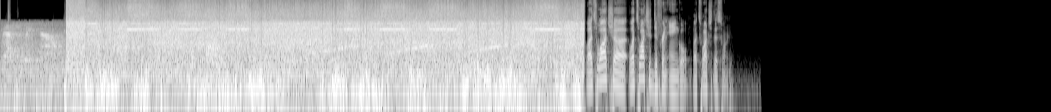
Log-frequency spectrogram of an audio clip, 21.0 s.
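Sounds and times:
explosion in played video footage: 1.3 - 11.7
speech: 11.8 - 14.8.

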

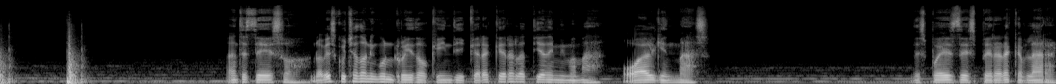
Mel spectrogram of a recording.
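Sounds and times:
slow knocks on house door: 0.0 - 1.0
speech: 2.3 - 7.2, 9.1 - 10.5.

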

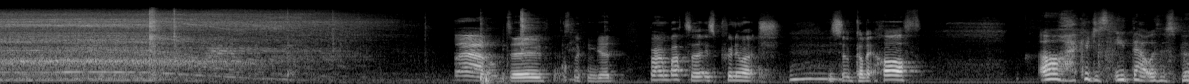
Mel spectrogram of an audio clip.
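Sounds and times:
electric mixer whipping cookie dough: 0.0 - 4.1
speech: 4.6 - 9.3, 10.4 - 11.8.

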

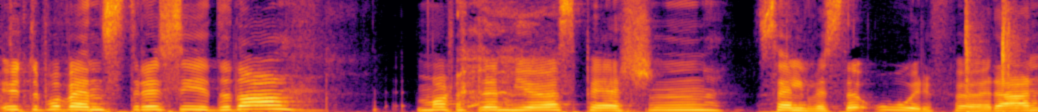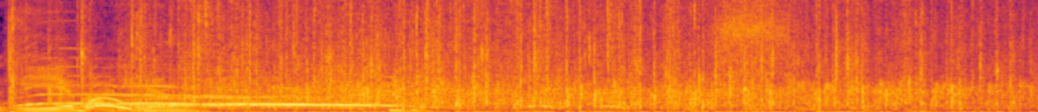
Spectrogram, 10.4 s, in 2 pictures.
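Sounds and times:
speech: 0.0 - 6.4, 7.1 - 7.4
audience applause: 5.2 - 10.3.

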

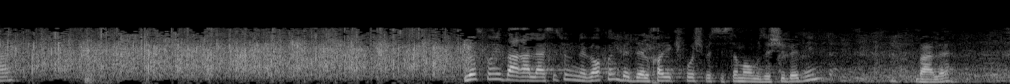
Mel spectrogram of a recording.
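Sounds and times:
audience applause: 0.0 - 5.3
speech: 4.6 - 9.8
laughter: 8.0 - 10.0.

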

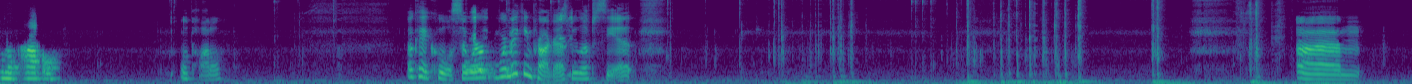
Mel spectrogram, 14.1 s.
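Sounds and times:
speech: 0.0 - 0.7, 1.8 - 2.4, 4.1 - 6.7, 13.0 - 13.7
rapid typing on a computer keyboard: 7.4 - 10.9, 12.4 - 12.8.

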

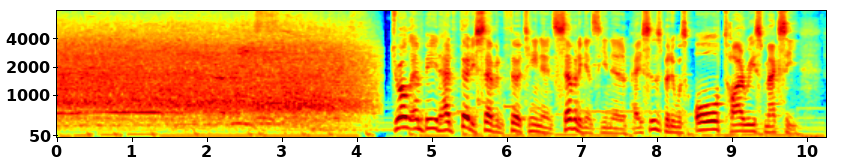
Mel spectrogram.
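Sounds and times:
arena crowd chanting: 0.0 - 4.4
speech: 4.5 - 10.2.

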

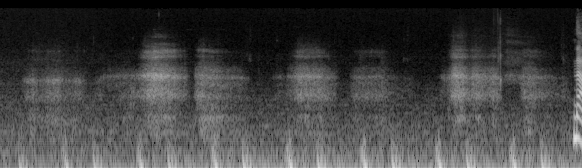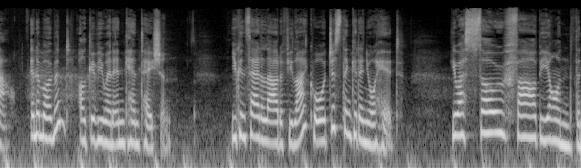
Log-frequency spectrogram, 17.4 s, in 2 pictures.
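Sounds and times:
slow breathing in and out: 0.0 - 12.2, 14.8 - 15.5
soft low thumping: 0.0 - 17.4
speech: 8.6 - 11.4, 12.2 - 14.8, 15.5 - 17.4.

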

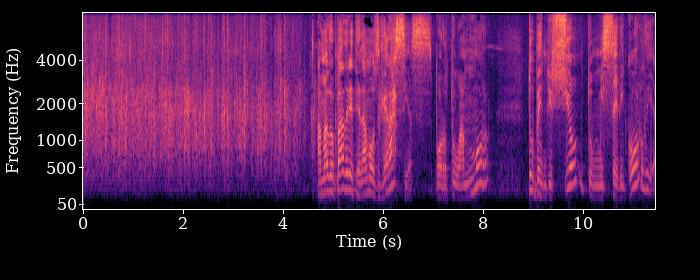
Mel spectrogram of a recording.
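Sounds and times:
audience applauding: 0.0 - 5.0
speech: 4.7 - 8.2, 8.9 - 11.4.

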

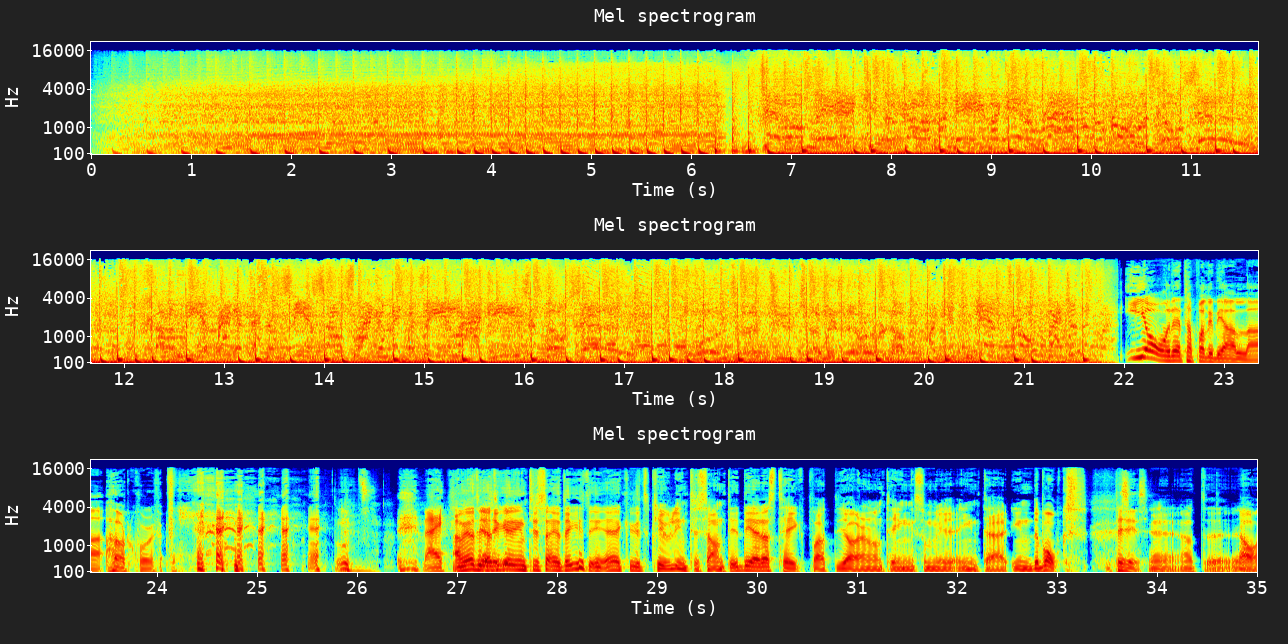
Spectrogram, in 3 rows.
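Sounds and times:
remixed version of a metal song: 0.0 - 22.0
speech: 22.4 - 35.0
laughter: 24.2 - 27.5.

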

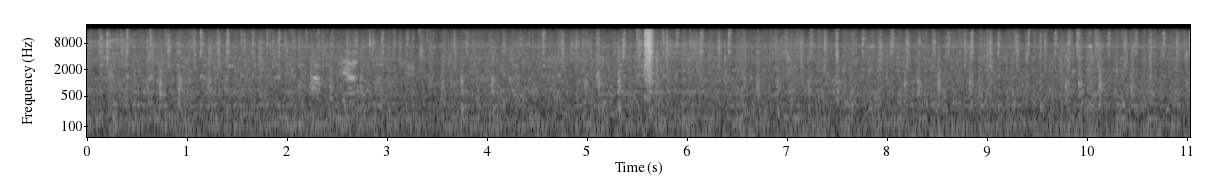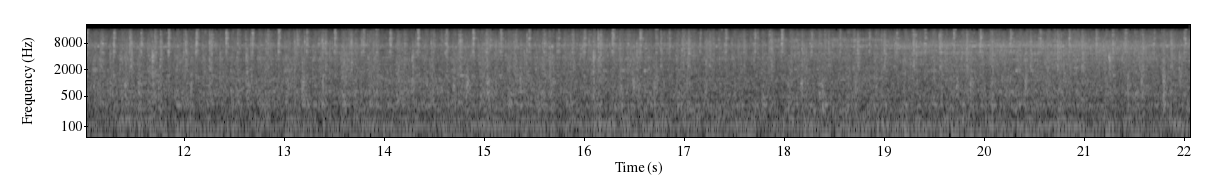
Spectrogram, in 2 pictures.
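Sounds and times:
steam engine on the Talyllyn Railway idling: 0.0 - 22.0
sharp click: 5.5 - 5.9.

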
